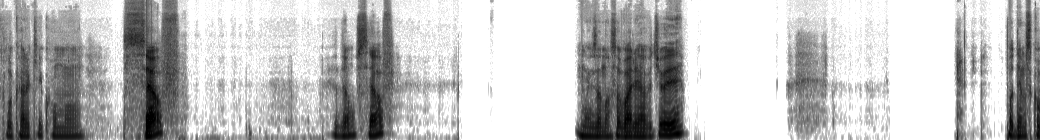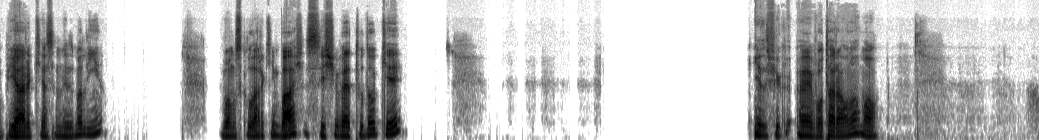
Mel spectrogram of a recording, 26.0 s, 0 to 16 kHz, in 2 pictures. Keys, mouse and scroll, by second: 0.5-1.7 typing, 3.0 >, 3.6 Return, 4.4 f, 4.8 >, 5.5 ctrl+v, 6.9-8.9 drag, 9.9-11.5 drag, 12.1 ctrl+c, 14.3-15.5 drag, 15.5 Return, 16.8 ctrl+v, 18.7-20.6 drag, 21.1 shift+o, 21.4 k, 22.6-23.7 drag.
